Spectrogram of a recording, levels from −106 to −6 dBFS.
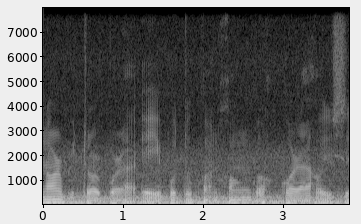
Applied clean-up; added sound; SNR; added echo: none; none; none; none.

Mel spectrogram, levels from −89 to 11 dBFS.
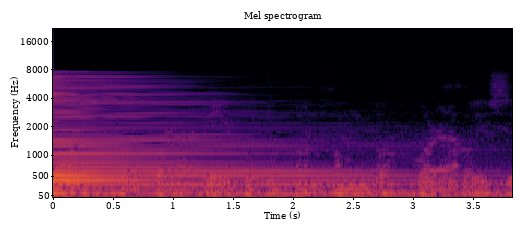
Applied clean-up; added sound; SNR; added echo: none; Keyboard (musical); -1 dB; reverberation time 0.2 s.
